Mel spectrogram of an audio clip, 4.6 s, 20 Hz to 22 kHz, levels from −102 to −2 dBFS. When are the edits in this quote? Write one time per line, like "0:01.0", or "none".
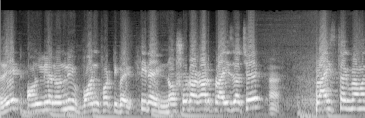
0:01.7

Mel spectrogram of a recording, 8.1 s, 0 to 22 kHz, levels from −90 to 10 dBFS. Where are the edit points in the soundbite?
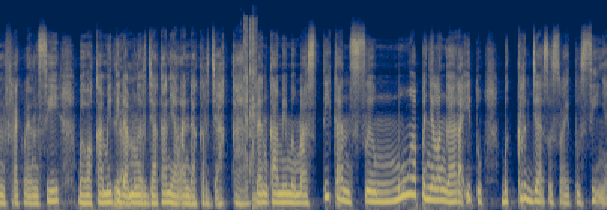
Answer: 0:03.2

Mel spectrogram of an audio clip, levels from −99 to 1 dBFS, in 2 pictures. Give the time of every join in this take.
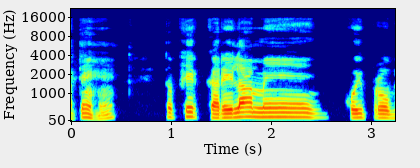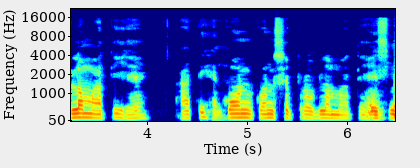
none

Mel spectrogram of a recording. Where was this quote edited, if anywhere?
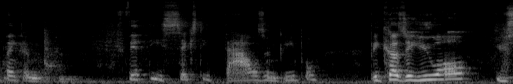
none

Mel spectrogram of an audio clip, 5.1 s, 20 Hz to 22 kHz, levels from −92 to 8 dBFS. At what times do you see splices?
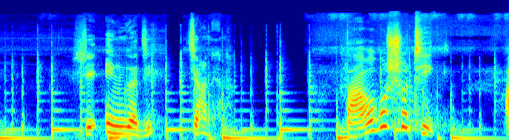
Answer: none

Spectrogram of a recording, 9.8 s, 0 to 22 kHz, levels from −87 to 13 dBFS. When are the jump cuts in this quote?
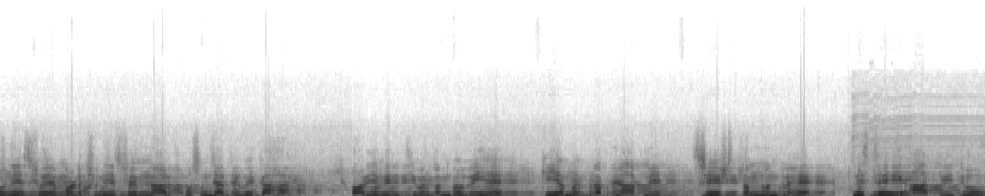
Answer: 0:08.3

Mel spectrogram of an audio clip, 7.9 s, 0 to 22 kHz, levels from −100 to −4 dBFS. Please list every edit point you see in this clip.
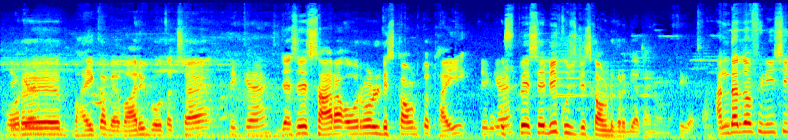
none

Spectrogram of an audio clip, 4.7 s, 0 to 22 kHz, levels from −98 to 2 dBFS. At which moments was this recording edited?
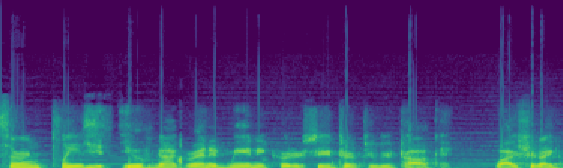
none

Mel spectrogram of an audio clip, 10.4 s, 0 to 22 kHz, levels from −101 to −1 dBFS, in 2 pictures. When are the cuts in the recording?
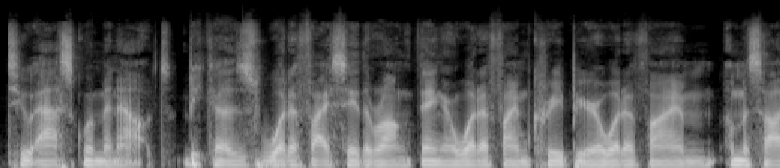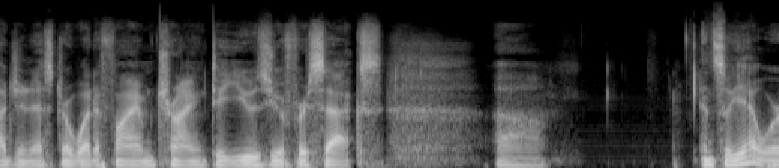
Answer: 0:01.1

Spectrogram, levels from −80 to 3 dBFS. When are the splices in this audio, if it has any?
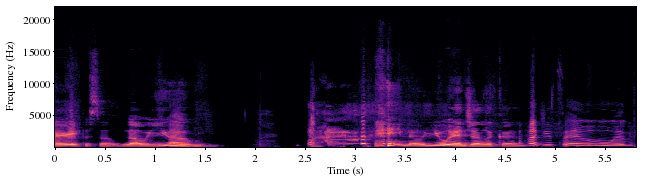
none

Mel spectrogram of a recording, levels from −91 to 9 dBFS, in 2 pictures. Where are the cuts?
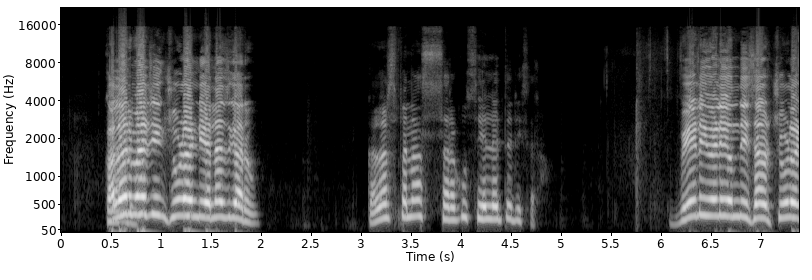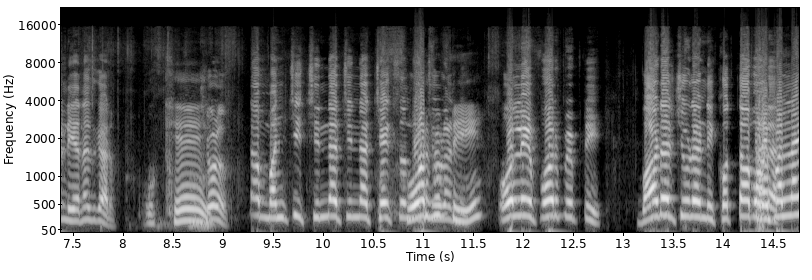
0:09.4

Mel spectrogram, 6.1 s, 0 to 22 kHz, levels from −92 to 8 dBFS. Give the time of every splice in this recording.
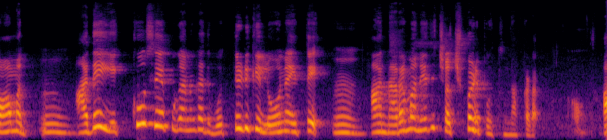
none

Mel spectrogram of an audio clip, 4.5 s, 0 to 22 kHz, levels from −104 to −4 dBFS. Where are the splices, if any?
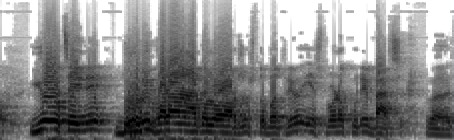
none

